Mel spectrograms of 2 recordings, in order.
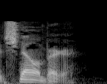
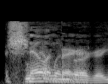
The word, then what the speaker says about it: Schnellenberger: Well, I saw the rough cut, which the final version has to take out some of the Schnellenberger stuff just for Schellenberger. Wait, Schnellenberger. Schnellenberger. There's an N in there, right? In the beginning. – Schnellenberger.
